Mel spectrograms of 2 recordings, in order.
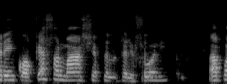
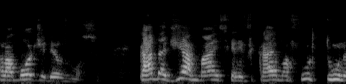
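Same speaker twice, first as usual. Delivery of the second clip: ordinary delivery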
